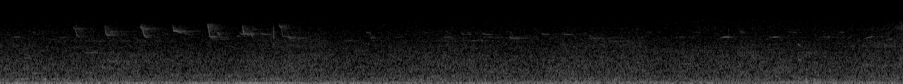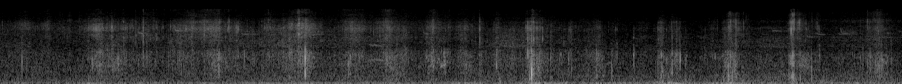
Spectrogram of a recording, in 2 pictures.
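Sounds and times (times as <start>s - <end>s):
songbird chirping: 0.0s - 18.0s
footsteps rustling through dry grass: 8.8s - 18.0s.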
